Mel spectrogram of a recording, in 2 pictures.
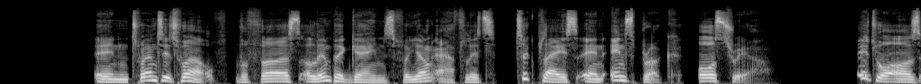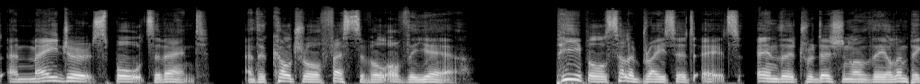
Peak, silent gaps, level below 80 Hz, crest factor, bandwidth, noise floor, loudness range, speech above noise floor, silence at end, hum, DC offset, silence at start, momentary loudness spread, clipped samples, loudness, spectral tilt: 0 dBFS; 4.97-5.14 s, 6.84-6.94 s, 7.83-8.55 s, 11.37-11.62 s, 14.02-14.72 s, 16.66-16.75 s; -40 dBFS; 12 dB; 15 kHz; under -90 dBFS; 2 LU; over 77 dB; 0 s; none; under 0.1%; 0.95 s; 10 LU; under 0.1%; -13 LUFS; -4.5 dB/octave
